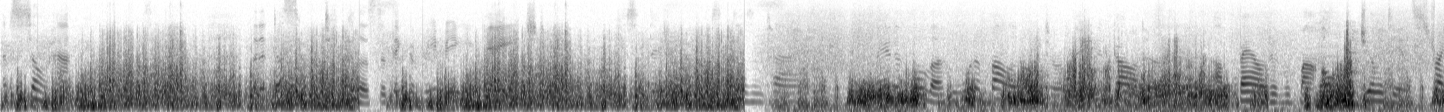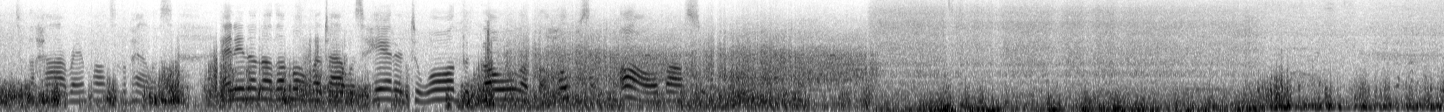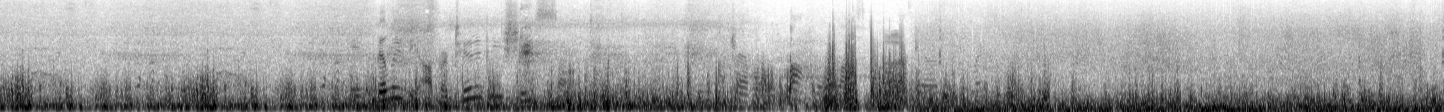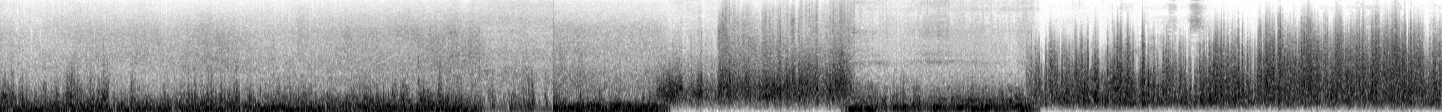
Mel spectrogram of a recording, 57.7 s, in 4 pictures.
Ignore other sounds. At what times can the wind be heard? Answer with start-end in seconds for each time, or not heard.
0.0-57.7.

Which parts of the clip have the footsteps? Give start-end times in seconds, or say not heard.
not heard.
